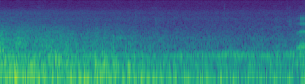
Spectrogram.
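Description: Thunder rumbles through a lightning storm in modded Minecraft, a broad low roll that starts loud and slowly fades over a steady wash of rain, with no voices.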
